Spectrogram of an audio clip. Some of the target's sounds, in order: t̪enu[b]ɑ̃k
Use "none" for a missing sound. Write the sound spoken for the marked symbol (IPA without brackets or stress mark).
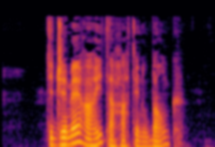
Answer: b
